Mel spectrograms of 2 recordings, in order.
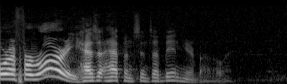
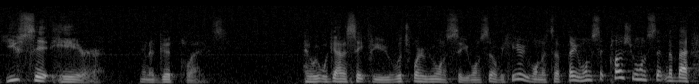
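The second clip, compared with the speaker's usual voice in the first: much softer, lower, syrupy eager host; fawning usher; 9 semitones lower, 14 dB quieter, much faster than usual. Retold or imitated. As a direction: fuss over the rich guest in a hushed voice. Fawning over rich visitor.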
